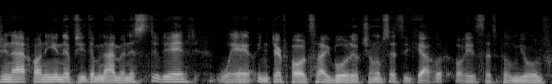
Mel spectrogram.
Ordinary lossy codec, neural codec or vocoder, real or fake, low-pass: Opus, 32 kbps; codec, 16 kHz in and 24 kHz out, 0.4 kbps, LongCat-Audio-Codec, four codebook decoder; fake; 10.8 kHz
